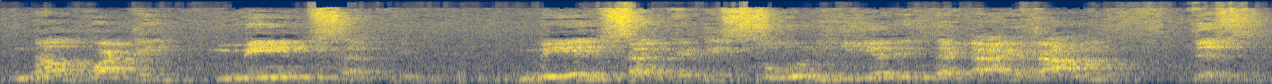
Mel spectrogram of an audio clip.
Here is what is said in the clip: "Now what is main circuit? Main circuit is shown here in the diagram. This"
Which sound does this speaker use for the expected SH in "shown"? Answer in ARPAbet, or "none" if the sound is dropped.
S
